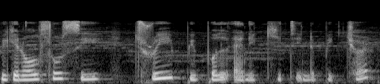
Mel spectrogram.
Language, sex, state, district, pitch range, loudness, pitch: English, female, Assam, Kamrup Metropolitan, 210-265 Hz, -17 LUFS, 235 Hz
